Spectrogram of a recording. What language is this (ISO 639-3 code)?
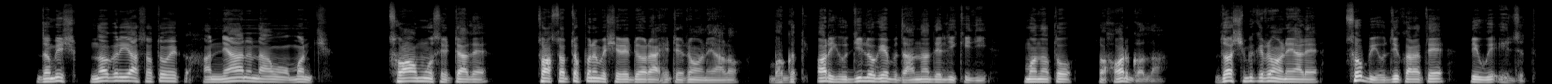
kfx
